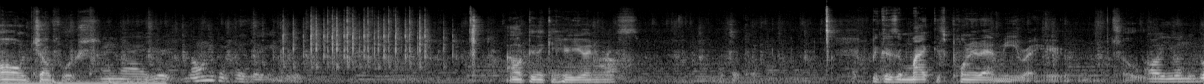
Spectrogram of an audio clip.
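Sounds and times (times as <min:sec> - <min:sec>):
rapid light clicks: 0:02.8 - 0:04.8.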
